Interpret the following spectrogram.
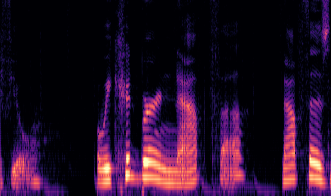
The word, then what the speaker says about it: naphtha: Naphtha, right? Well, I mean, it's NaPHTHA. So it is like an F and then a TH.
